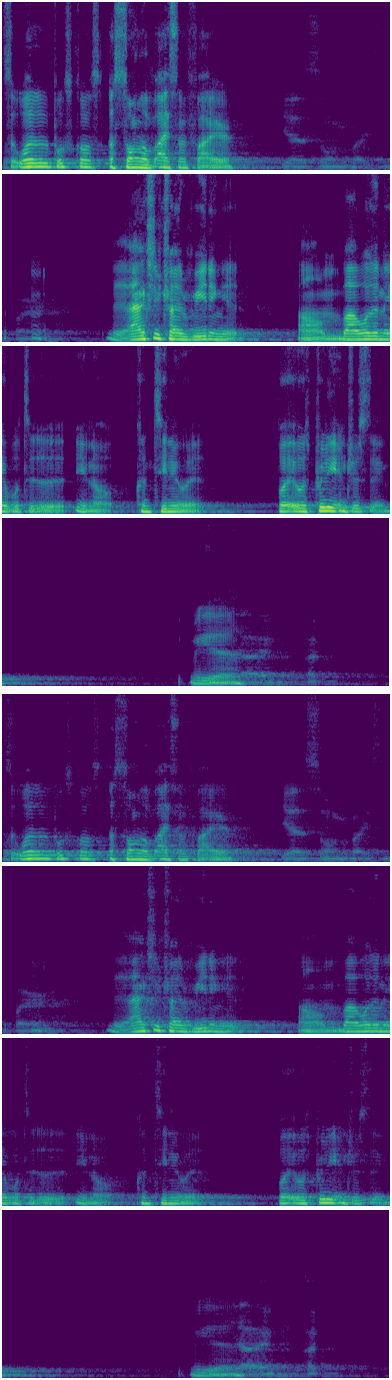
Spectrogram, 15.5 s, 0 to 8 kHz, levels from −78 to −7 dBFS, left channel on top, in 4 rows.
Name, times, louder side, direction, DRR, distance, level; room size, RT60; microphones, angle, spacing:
voice 1, 0.0-2.3 4.2-4.3 4.9-6.3 6.8-9.8 10.5-11.6 13.5-14.0, left 6 dB, 55° left, 0.3 m, -26 dB
voice 2, 2.8-4.6 13.9-14.8, right 1 dB, 30° right, 1.1 m, -49 dB
25.5 x 17.5 x 2.5 m
head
